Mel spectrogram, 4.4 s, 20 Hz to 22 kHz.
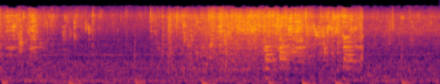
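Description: Cutlets frying in an All-Clad D3 stainless steel saute pan, a loud continuous sizzle that swells to a brighter hiss partway through, with faint low thumps of the pan and food being moved.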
